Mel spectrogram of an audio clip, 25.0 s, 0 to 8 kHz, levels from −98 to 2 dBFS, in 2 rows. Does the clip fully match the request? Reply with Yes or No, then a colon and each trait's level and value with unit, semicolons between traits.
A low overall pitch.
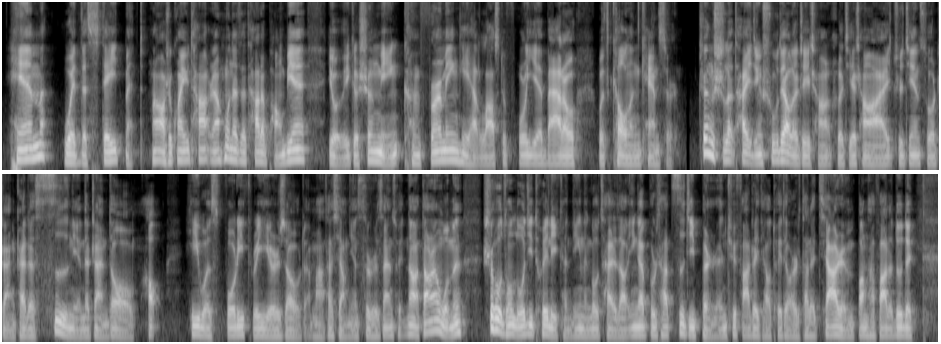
Yes: very low, 90 Hz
